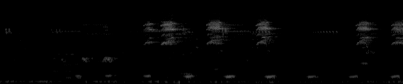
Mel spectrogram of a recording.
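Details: Black francolin, Sindhi type, heard at a distance giving harsh buzzy bursts repeated roughly every second, over a steady background of soft chirps from smaller birds and low hum.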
